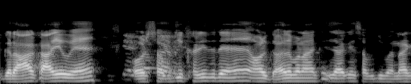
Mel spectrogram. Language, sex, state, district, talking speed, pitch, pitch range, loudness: Hindi, male, Jharkhand, Jamtara, 260 wpm, 150 Hz, 135-160 Hz, -17 LUFS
